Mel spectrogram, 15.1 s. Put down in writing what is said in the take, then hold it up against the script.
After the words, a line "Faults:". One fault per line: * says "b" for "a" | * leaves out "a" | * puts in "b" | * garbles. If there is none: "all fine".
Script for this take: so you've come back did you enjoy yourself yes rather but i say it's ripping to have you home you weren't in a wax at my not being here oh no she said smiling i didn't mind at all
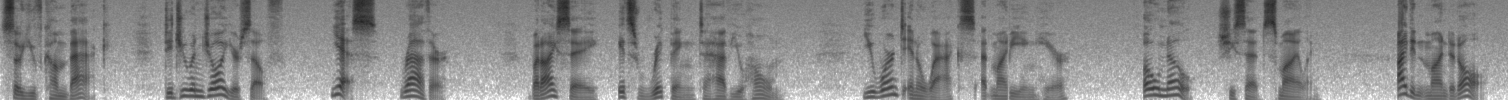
so you've come back did you enjoy yourself yes rather but i say it's ripping to have you home you weren't in a wax at my being here oh no she said smiling i didn't mind at all
Faults:
* leaves out "not"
